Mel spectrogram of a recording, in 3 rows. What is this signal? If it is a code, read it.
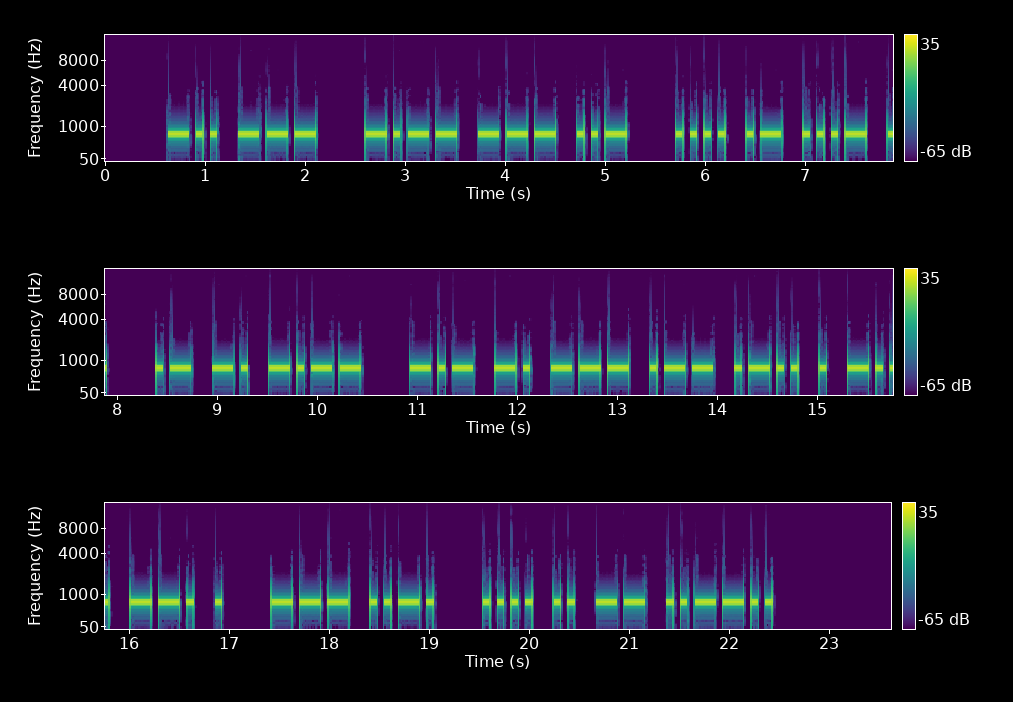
Morse code, heard as a keyed tone, about 17 wpm, 700 Hz. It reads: DO YOU HAVE ANY KNOWLEDGE OF HIM?
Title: Sentences from Top 600 Words 17wpm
